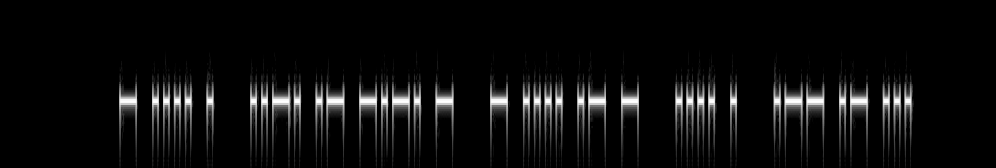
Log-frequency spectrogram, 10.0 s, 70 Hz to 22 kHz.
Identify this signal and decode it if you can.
Morse code, heard as a keyed tone, about 22 wpm, 700 Hz. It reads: THE FACT THAT HE WAS
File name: practice / 22wpm / Build A Phrase - 5-Word Phrases - 22wpm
